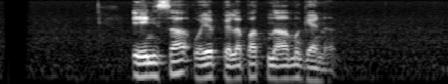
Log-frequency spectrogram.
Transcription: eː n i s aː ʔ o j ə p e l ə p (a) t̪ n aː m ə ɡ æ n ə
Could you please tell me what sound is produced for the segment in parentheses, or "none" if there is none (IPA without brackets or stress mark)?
a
